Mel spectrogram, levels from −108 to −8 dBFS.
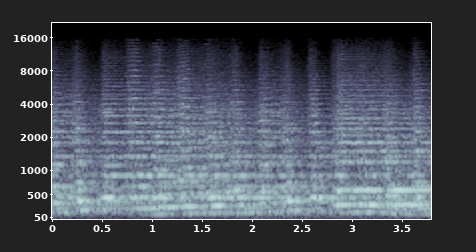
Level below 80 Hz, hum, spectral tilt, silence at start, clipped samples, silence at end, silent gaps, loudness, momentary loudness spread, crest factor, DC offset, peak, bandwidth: -70 dBFS; none; -6 dB/octave; 0 s; under 0.1%; 0 s; none; -30 LUFS; 4 LU; 14 dB; under 0.1%; -16 dBFS; 12.5 kHz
